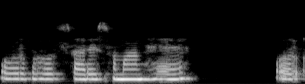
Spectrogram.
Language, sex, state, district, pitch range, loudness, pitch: Hindi, female, Uttar Pradesh, Jalaun, 240-255 Hz, -13 LUFS, 245 Hz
